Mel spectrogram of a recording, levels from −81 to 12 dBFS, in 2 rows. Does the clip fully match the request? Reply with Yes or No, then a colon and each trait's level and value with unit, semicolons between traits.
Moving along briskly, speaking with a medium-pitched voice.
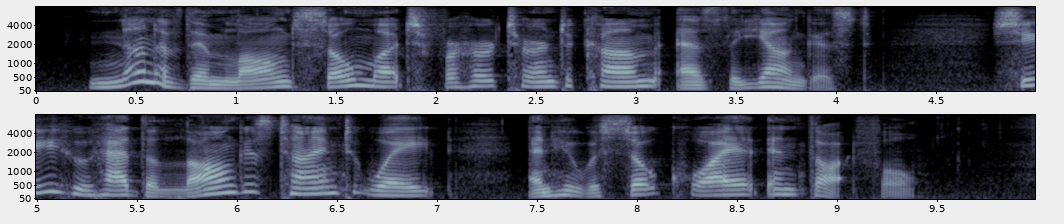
No: average, 175 wpm; medium, 170 Hz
